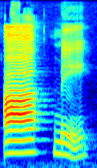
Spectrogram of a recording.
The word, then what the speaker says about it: ami: say friend in French the word is Ami my mom says you say it like this I me I love French everything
